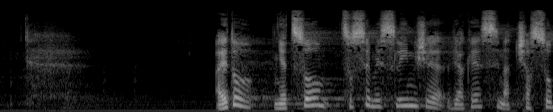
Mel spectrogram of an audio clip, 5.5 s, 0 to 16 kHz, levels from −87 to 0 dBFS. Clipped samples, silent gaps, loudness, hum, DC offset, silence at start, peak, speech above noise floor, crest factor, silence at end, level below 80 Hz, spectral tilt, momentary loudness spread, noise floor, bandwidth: under 0.1%; none; -34 LUFS; none; under 0.1%; 0.25 s; -16 dBFS; 37 dB; 24 dB; 0 s; -76 dBFS; -1 dB/octave; 21 LU; -74 dBFS; 11.5 kHz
